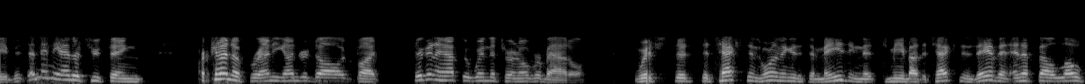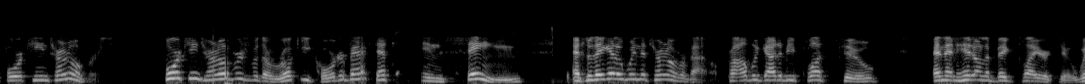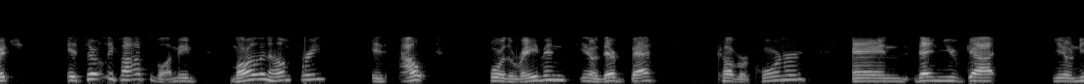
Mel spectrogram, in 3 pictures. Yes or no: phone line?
yes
